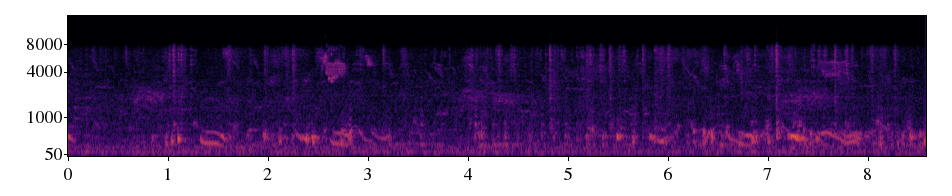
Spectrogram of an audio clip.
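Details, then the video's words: Pigeons at a nest-building site coo in low, rolling, throaty phrases, several overlapping and repeated irregularly, with faint higher chirps in the background. "beauty of pigeon || high fly pigeon || natural beauty || natural sound"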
